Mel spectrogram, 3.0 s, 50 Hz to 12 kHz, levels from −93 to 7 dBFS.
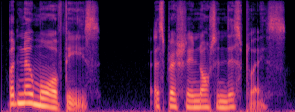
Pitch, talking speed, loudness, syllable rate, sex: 180 Hz, 205 wpm, -17 LUFS, 6.6 syllables/s, female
